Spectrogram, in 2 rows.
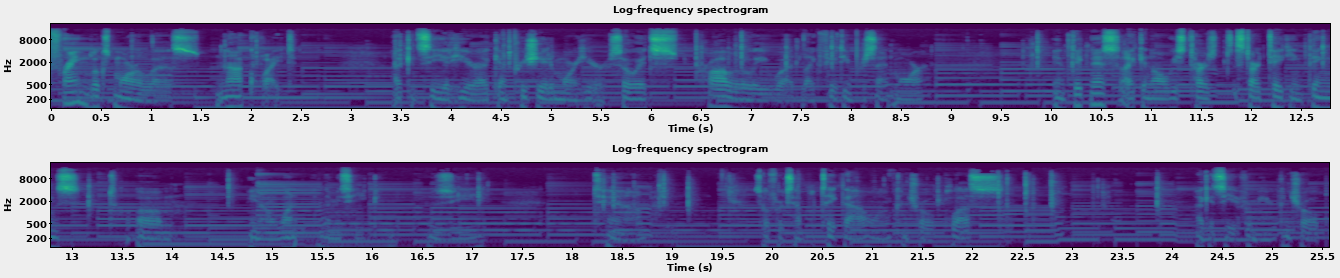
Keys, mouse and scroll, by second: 1.3-6.4 middle drag, 6.7-12.4 middle drag, 13.1 middle click, 14.8-16.6 middle drag, 17.1 z, 18.4 Tab, 18.8-20.0 middle drag, 20.0-22.0 drag, 22.4 ctrl+KP_Add, 22.7 ctrl+KP_Add, 23.6-25.2 middle drag.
